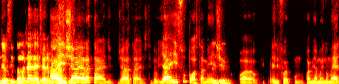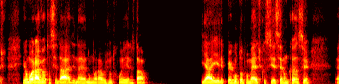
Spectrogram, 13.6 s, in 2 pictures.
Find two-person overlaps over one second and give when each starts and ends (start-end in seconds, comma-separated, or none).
none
